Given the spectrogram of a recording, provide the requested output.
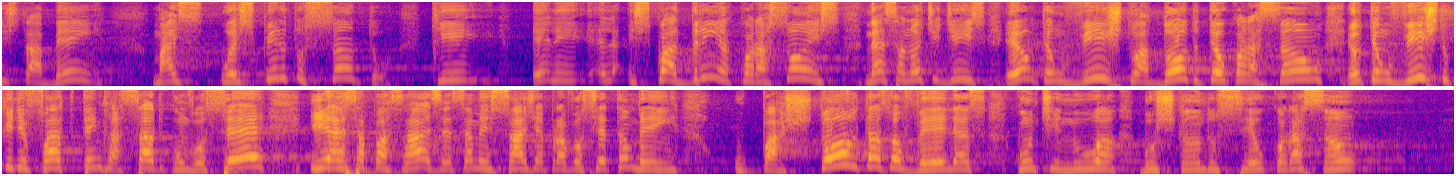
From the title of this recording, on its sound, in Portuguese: CONFERÊNCIA CONEXÃO DINAMUS AO VIVO 22.08.2021 - NOITE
